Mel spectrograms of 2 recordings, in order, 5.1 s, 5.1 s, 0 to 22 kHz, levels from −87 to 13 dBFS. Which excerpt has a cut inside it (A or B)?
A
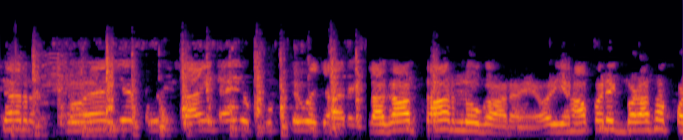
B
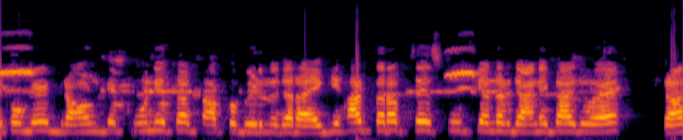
A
